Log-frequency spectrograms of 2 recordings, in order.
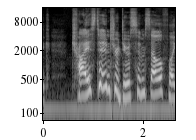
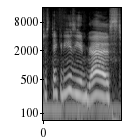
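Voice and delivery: normal talking voice

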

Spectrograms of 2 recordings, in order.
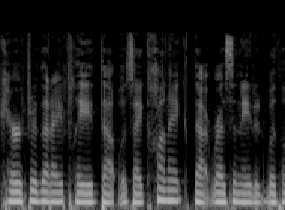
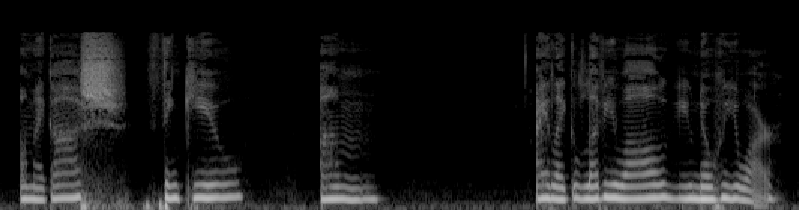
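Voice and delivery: higher-pitched formal speech delivery; 5 semitones higher than usual. Retelling thanking the crowd on getting an award: imitating own past acceptance speech. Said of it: "You do a really great [name] impression".

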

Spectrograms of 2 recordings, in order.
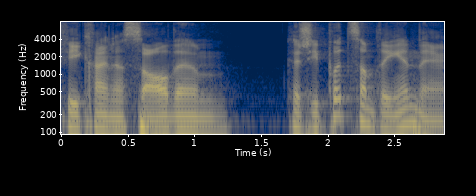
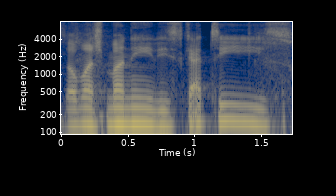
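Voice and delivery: put-on pitched-up French accent; 6 semitones higher than usual. Telling a story about Peter and two girls, quoting Peter in French accent. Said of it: "but with a French accent".

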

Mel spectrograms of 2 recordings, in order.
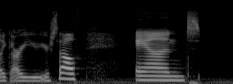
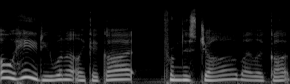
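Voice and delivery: put-on halting guy voice, stumbling over words; 3 semitones higher than usual. Recapping a man inviting a woman to a jazz event, made-up voice for him. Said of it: "I don't know why I'm giving him that voice".

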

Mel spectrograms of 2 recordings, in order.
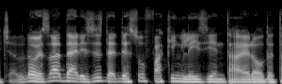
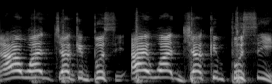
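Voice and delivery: put-on, very high shrieking scream. Retelling what was screamed in a previous episode: retelling own screaming. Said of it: "I was screaming".

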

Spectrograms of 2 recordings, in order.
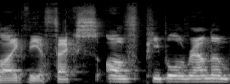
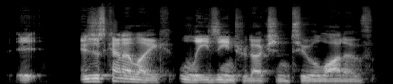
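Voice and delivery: ordinary talk, nothing marked

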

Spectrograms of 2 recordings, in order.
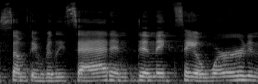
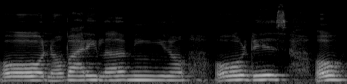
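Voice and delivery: put-on elderly character voice. Mocking a victim mindset in telling life stories, the speaker uses an old person voice. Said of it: "that's my old person voice".

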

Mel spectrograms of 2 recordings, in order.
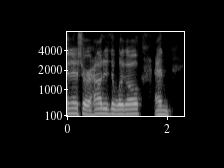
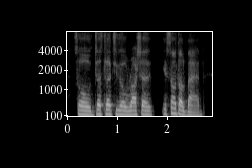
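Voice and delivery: heavy put-on Russian-Austrian accent; 3 semitones lower than usual. Pitching a joke twist where the character unmasks as Putin, in a Russian Austrian accent. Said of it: "doing a very Russian Austrian accent".

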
